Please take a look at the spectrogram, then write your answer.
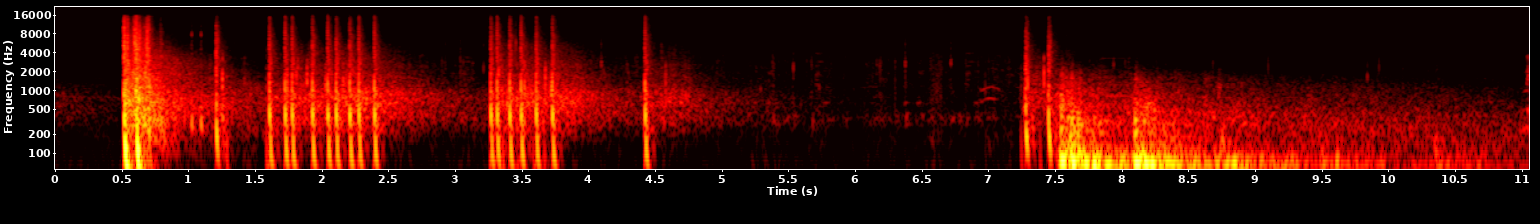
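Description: Machine gun fire in a military combat video game comes in several loud, rapid bursts of sharp shots, separated by brief pauses, then gives way to a rumbling, sustained barrage.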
